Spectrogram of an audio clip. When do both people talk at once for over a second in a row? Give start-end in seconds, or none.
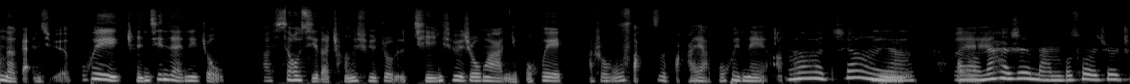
none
